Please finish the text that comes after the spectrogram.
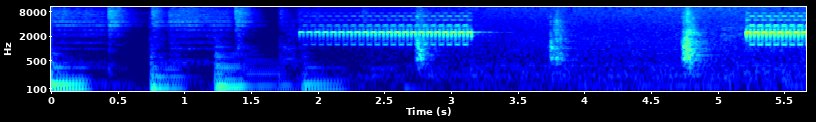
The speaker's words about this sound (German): Sie kann einfach kein Telefon klingen lassen. Es geht einfach nicht selbst wenn sie sich im Garten aufhält. Wenn das Telefon läutet, läuft sie los.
